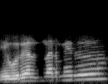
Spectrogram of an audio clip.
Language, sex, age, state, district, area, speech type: Telugu, male, 45-60, Andhra Pradesh, West Godavari, rural, conversation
